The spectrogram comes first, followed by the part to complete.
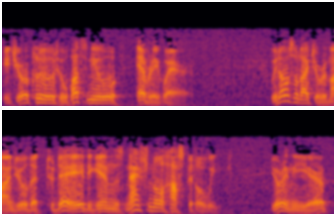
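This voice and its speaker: A man's voice: lowish voice, breathy edge. A male radio announcer reading a scripted network promo in a polished, earnest, formal way. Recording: lo-fi 1960s radio broadcast.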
